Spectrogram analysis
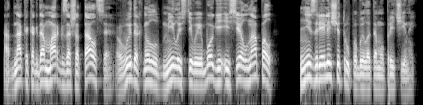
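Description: A male narrator reads a fantasy tale with expressive, dramatic delivery. His pitch sits mid-range but moves a lot. The recording is dry and close. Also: a little slow, dry recording. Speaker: audiobook narrator. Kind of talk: scripted narration.

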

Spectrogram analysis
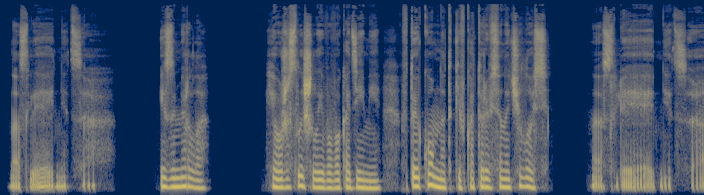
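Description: A woman reading a first-person fantasy audiobook in a lively, expressive way. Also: fairly low pitch, no room sound, clean studio sound. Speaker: audiobook narrator.

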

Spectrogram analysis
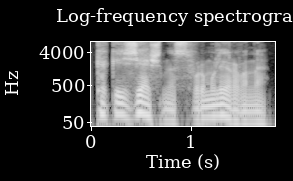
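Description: A man's voice: extremely low pitch, sing-song, moderate pace, gravelly, a little mellow, no room sound, studio quality, full character voice. Susan Calvin, a man doing a scornful woman scientist. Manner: mocking, cutting. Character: sharp, scornful woman robot psychologist.

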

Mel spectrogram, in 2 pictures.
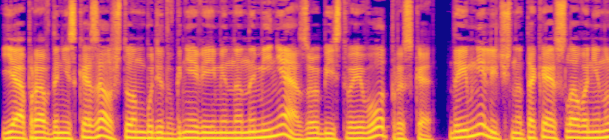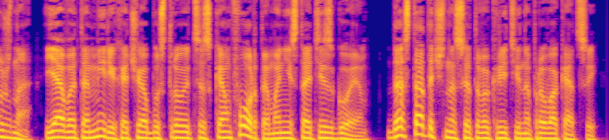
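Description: A man's voice: medium pitch, fast talker, few pauses, a little mellow, dry recording. Dry-voiced male audiobook narrator. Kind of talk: first-person fantasy audiobook narration.

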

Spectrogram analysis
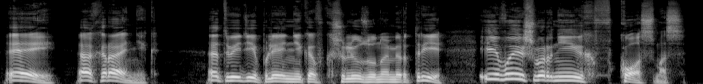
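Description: A man voicing a pompous, cold-hearted male alien captain who writes poetry, speaking slowly and haughtily in an audiobook. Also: a little high, huge pitch swings, no room sound, studio quality, voice pushed up, exaggerated voice.

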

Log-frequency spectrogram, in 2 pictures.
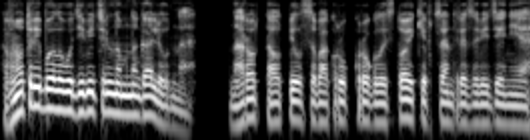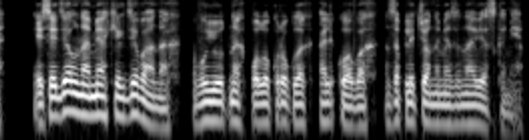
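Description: A man narrating a first-person audiobook in an even, steady way. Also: deep voice, brisk, no room sound, studio quality.

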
